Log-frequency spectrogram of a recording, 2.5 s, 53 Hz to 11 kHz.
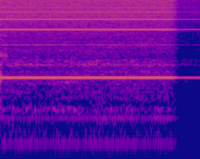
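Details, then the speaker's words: FMX-003 static meter switched on: a thin, steady high-pitched faint hum holds level, then cuts off after about two seconds; normal operating hum. "If you listen carefully, you'll hear a faint humming. That is normal."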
